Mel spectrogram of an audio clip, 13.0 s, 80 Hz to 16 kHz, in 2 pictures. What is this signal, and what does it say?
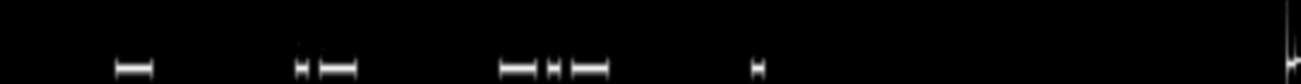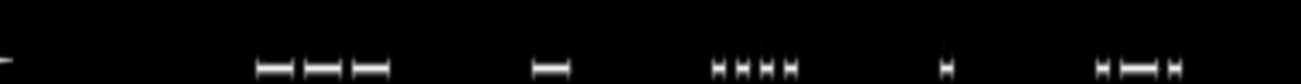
Morse code, heard as a keyed tone, about 20 wpm, spaced as for 9 wpm, 700 Hz. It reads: TAKE OTHER
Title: 4x Character Spacing - Top 300 Words - 20wpm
